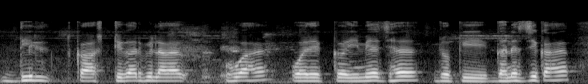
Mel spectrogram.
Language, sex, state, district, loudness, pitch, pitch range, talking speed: Hindi, male, Jharkhand, Deoghar, -14 LUFS, 170 Hz, 160-185 Hz, 175 wpm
